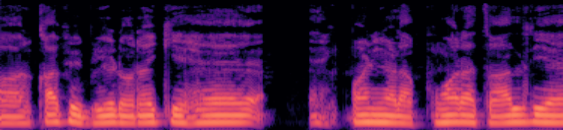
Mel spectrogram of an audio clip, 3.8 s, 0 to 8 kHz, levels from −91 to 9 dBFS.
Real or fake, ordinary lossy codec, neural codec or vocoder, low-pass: real; none; none; 7.2 kHz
